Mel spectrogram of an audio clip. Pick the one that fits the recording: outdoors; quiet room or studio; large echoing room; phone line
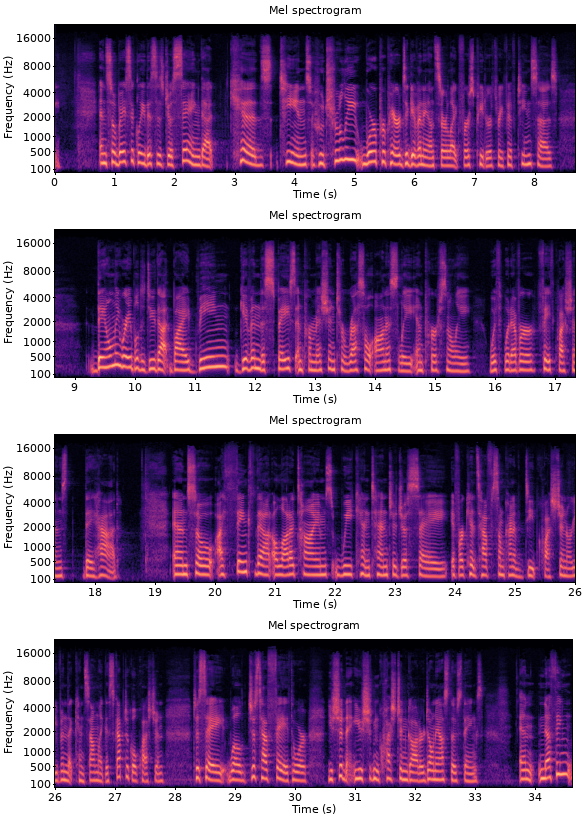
quiet room or studio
